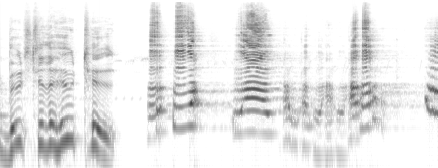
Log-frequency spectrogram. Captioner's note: hooting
